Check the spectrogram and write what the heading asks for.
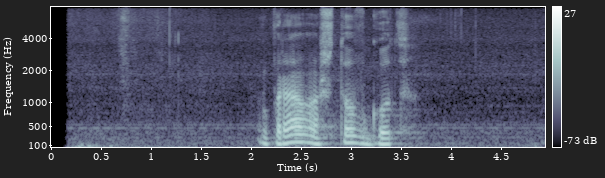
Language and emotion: Russian, neutral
